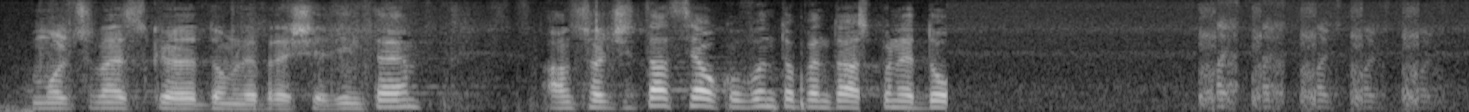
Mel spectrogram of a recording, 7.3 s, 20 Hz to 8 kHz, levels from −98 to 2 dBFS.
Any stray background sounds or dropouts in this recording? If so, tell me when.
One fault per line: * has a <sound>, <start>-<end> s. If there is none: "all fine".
* has a laugh, 6.0-7.2 s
